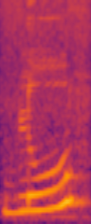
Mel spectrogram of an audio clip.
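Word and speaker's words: blue: तो बी एल यू ई है तो इसको हम पढ़ेंगे ब्लू और सी एल यू ई को पढ़ते हैं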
